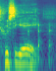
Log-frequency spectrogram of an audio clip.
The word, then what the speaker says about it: Hoosier: You're a Hoosier? – I'm a Hoosier. – Mm-hmm. Hoosier? – Hoosier. – It's Hoosier. It's like Dossier.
